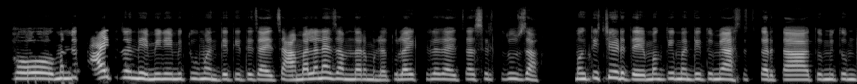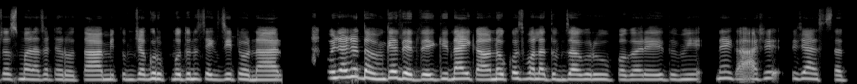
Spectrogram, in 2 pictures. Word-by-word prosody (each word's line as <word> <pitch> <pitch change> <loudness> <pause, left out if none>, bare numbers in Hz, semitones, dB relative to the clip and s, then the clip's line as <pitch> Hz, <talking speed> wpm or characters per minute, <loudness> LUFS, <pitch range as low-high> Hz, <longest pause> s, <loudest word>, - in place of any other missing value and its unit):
हो, 270 -1 +2
म्हणलं, 280 +2 +1 0.2
"काय 310 - +7
तुझं 315 -2 -2
नेहमी-नेहमी? 250 -1 +2
तू 265 -1 -4
म्हणते 235 -3 -1
तिथे 235 -1 -6
जायचं. 215 -3 -1
आम्हाला 235 +5 +2
नाही 280 0 +2
जमणार," 235 -3 -1
म्हणलं, 210 -2 -4
"तुला 235 0 -1
एकटीला 235 +2 -5
जायचं 235 -1 -4
असेल 245 +2 -7
तर 235 - -15
तू 260 0 -3
जा." 240 -1 -3 0.4
मग 255 0 +1
ती 280 - -2
चिडते. 270 -6 0
मग 235 +2 -2
ती 270 - -3
म्हणते, 245 -1 -1
"तुम्ही 245 -1 0
असंच 225 0 -1
करता. 220 0 +1
तुम्ही 235 0 -2
तुमच्याच 240 0 -3
मनाचं 230 -1 -2
ठरवता. 215 -1 0
मी 225 +1 -2
तुमच्या 235 +1 -1
ग्रुपमधूनच 245 -1 0
एक्झिट 235 +1 -1
होणार" 215 -2 +2 0.5
म्हणजे 295 +2 +5
अशा 360 +3 +6
धमक्या 270 -1 +5
देते 230 -3 +5
की 255 - +1
नाही 260 +1 +5
का, 225 -2 +2
नकोच 245 +3 +1
मला 250 -1 +2
तुमचा 230 0 +1
ग्रुप 230 -2 -2
वगैरे, 225 0 -2
तुम्ही 230 +1 -3 0.2
नाही 285 +1 -1
का - - -4
असे 275 +3 -4 0.2
तिचे 265 +1 -3
असतात 235 -5 -4
235 Hz, 195 wpm, -21 LUFS, 225-255 Hz, 0.5 s, काय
